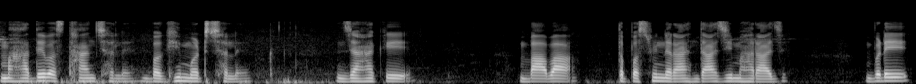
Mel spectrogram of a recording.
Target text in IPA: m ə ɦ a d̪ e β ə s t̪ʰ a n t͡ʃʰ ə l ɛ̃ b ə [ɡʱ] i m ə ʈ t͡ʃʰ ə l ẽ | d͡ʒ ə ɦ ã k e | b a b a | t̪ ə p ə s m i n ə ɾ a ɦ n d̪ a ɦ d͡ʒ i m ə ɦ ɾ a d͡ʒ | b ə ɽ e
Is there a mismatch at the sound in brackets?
no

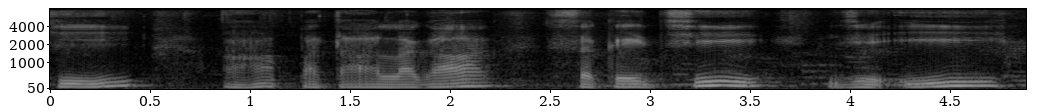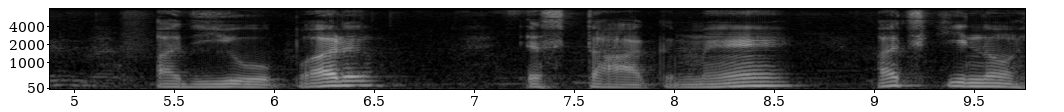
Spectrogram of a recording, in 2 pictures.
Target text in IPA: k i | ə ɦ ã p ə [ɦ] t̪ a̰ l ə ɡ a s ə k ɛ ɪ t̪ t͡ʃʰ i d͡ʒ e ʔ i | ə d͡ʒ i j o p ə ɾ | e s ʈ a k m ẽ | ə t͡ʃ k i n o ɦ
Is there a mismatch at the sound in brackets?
yes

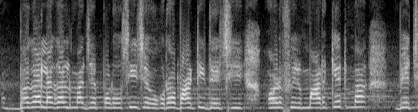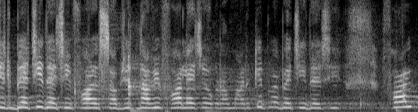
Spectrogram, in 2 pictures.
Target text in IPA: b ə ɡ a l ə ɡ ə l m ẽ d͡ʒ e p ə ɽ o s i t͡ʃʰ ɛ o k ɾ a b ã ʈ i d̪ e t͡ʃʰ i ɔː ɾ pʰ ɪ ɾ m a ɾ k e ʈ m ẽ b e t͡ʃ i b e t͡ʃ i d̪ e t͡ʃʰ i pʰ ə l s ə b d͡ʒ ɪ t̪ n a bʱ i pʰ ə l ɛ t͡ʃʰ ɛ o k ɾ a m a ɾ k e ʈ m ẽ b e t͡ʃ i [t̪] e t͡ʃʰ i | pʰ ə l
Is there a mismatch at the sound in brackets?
yes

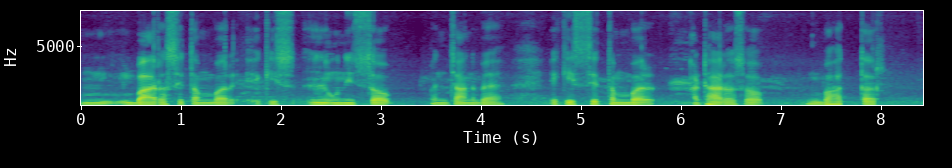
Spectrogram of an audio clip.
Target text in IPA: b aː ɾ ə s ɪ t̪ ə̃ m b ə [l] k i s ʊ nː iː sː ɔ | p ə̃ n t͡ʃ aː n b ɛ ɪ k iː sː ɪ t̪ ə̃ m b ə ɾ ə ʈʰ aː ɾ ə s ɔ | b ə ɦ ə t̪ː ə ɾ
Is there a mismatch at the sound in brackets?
yes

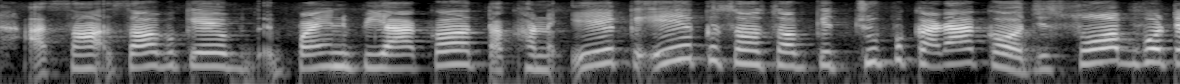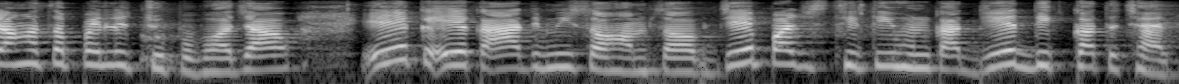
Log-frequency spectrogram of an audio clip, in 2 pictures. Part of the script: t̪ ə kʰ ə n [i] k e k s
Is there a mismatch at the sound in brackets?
yes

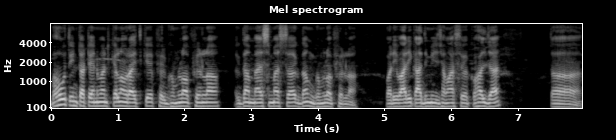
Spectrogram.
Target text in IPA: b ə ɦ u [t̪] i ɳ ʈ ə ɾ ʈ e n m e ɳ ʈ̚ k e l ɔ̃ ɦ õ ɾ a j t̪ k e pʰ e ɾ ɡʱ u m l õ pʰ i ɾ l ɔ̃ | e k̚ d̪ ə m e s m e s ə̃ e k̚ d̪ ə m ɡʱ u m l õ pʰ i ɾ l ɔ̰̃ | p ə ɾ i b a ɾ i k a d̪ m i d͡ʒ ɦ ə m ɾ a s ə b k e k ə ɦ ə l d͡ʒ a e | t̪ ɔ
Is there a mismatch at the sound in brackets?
no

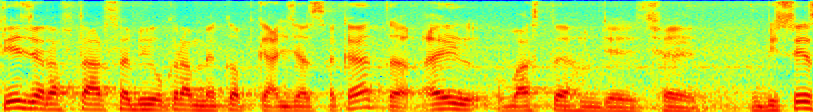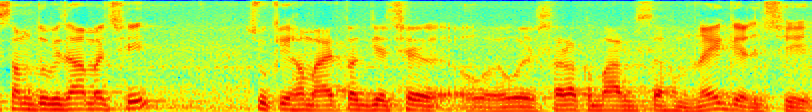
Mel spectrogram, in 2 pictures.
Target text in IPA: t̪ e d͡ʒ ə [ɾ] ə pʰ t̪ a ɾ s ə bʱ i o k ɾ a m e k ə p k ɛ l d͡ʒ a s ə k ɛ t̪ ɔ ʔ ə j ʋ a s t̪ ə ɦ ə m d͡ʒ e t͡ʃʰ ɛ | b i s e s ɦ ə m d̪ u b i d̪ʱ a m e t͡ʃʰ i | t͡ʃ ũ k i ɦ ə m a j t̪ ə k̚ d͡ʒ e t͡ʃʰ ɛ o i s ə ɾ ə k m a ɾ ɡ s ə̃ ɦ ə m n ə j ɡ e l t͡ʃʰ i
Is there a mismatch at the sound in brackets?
no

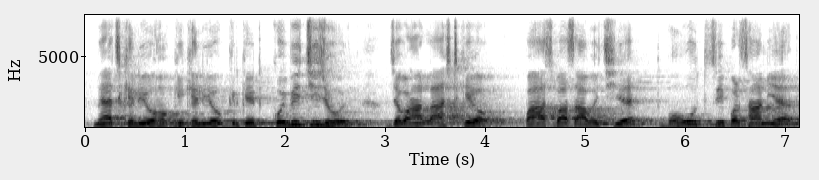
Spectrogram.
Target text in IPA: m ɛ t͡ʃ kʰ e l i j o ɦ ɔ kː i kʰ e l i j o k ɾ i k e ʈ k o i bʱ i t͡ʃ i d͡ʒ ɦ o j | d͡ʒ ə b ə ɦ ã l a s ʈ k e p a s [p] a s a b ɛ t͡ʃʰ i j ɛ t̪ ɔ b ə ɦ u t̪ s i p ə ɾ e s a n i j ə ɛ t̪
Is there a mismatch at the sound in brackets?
no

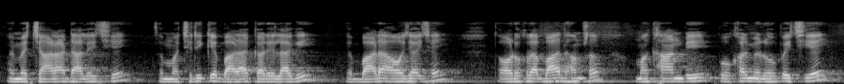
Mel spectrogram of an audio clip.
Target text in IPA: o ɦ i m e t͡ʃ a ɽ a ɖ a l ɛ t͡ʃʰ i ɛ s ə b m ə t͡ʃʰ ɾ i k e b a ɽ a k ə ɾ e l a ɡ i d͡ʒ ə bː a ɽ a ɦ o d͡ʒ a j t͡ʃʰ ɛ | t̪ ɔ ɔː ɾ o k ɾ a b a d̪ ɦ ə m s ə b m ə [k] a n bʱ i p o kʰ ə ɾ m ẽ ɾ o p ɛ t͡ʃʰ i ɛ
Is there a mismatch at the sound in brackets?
yes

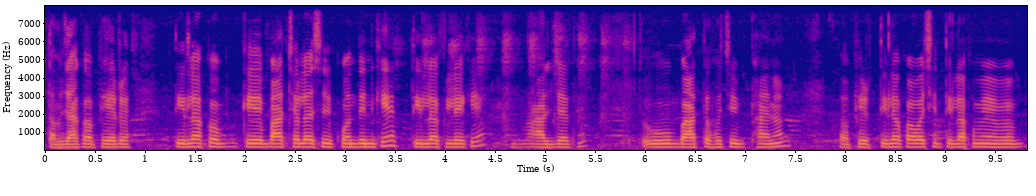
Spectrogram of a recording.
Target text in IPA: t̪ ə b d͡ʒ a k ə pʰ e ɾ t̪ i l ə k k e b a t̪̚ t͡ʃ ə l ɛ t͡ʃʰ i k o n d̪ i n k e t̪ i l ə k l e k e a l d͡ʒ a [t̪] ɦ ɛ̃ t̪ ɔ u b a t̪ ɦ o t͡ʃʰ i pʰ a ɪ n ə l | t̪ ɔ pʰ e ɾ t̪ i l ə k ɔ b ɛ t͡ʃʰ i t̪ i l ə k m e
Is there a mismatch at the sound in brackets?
no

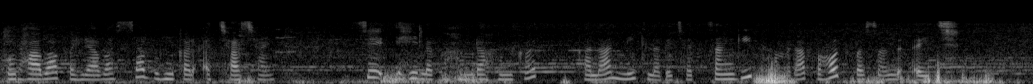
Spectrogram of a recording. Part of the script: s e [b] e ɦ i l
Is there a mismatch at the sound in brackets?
yes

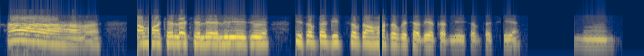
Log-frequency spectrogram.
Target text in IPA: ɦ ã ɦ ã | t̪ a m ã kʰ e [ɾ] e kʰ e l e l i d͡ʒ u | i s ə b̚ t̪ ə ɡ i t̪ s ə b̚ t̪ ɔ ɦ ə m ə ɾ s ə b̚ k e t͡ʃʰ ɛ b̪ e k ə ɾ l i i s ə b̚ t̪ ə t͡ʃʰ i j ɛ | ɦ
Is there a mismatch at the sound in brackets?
yes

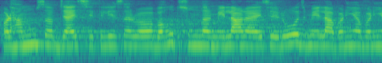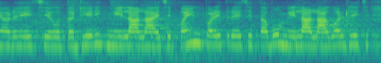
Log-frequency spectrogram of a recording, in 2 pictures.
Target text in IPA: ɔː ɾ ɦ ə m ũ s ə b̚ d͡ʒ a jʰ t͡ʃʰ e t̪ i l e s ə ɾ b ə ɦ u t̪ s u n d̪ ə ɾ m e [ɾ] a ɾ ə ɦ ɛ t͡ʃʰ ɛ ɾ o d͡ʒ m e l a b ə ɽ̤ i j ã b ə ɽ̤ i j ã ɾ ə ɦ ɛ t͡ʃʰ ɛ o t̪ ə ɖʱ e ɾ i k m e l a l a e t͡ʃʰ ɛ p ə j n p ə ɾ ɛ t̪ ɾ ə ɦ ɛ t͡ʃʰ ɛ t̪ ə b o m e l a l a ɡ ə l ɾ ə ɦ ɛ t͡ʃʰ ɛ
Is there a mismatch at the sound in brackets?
yes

